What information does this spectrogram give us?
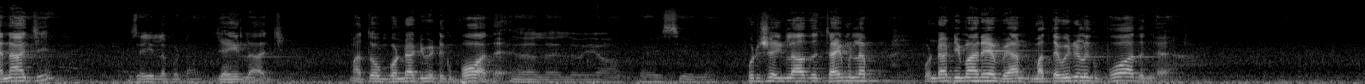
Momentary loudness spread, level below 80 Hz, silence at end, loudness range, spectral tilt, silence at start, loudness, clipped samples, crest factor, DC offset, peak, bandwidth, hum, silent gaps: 21 LU; -46 dBFS; 0 s; 8 LU; -5 dB/octave; 0 s; -28 LUFS; under 0.1%; 22 dB; under 0.1%; -8 dBFS; 17.5 kHz; none; none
